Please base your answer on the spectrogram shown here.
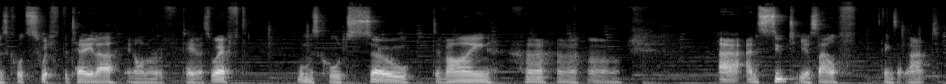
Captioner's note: cringe-laugh noises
